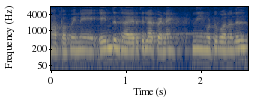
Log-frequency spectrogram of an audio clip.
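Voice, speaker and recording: A woman's voice: medium pitch, little pitch movement, rapid-fire, warm tone, dull audio, lightly acted. A woman voicing a cheeky young sidekick. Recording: roomy with faint music.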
